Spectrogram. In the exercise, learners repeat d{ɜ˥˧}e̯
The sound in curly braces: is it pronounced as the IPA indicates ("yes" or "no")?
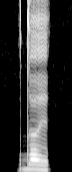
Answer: yes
